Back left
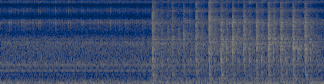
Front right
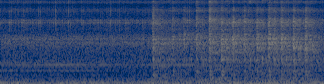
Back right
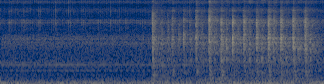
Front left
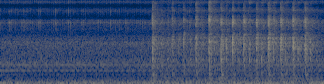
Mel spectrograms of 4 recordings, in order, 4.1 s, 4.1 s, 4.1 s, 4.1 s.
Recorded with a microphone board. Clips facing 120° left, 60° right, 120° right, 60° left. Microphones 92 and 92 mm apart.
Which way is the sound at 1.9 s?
125° left.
